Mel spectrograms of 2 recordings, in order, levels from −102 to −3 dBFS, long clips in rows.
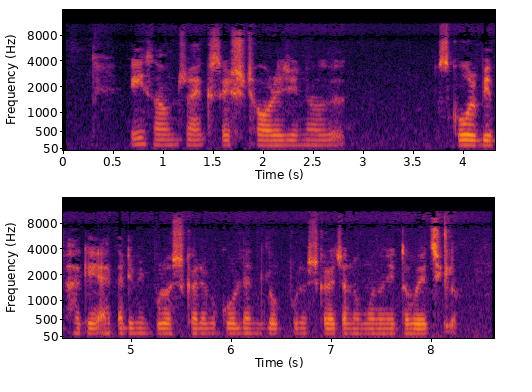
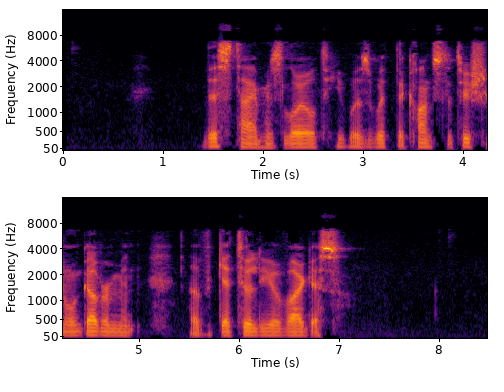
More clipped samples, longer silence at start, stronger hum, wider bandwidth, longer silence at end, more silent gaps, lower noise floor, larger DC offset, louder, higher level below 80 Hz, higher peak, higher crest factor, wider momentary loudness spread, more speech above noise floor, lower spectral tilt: neither; second, 0.3 s vs 1.45 s; neither; about the same, 11.5 kHz vs 10.5 kHz; second, 0.35 s vs 1.45 s; neither; second, -68 dBFS vs -84 dBFS; neither; second, -33 LUFS vs -27 LUFS; second, -70 dBFS vs -54 dBFS; second, -12 dBFS vs -8 dBFS; about the same, 24 dB vs 24 dB; second, 15 LU vs 20 LU; second, 34 dB vs 54 dB; about the same, -2.5 dB/octave vs -3 dB/octave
